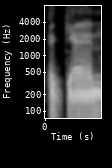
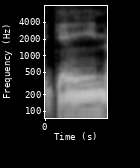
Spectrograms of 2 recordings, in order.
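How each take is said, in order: First: The vowel has an American sound. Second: The vowel has a Canadian sound. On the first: "instead of a, again" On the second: "they'd say again"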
